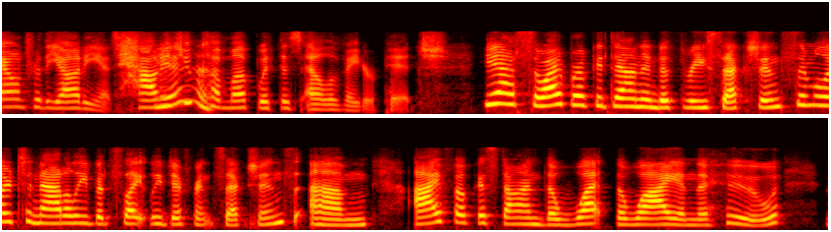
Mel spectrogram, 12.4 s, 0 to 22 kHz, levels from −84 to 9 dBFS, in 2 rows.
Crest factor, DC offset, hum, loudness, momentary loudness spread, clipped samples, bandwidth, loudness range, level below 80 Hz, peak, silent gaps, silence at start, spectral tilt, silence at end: 20 dB; under 0.1%; none; -20 LUFS; 11 LU; under 0.1%; 7.6 kHz; 3 LU; -66 dBFS; -2 dBFS; none; 0 s; -3.5 dB/octave; 0.4 s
